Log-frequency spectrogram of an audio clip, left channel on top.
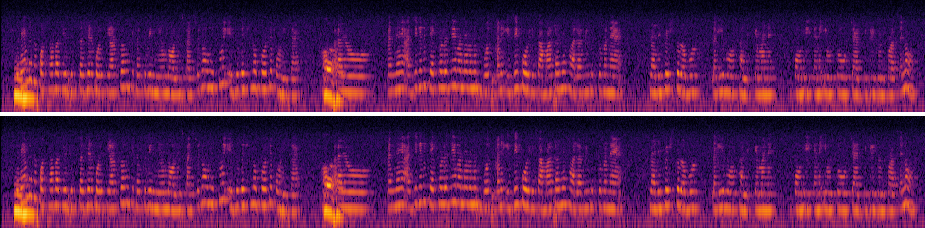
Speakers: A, on the right; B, on the right.
A: হুম
B: যেনেকৈ
A: হুম
B: আমি এতিয়া কথা পাতি ডিছকাশ্যন কৰিছ ইয়াৰ পৰা আমি কিবা কিবি নিউ নলেজ পাইছো ন' সেইটো এডু- কেচনৰ ওপৰতে প়ৰি যায়।
A: হয় হয়
B: আৰু মানে আজিকালি টেকন'লজিয়ে মানে মানে বহুত মানে ইজি কৰি দিছে, আমাৰ কাৰণে ভাল হয়। আমি তো কাৰণে বেনিফিটটো ল'ব লাগিব ভালকে মানে- বঢ়ি কেনে ইউটিউব, চাট জিবিডি যোনবোৰ আছে ন'।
